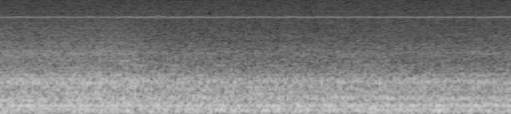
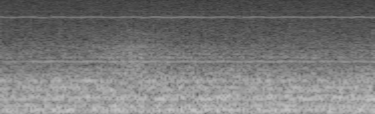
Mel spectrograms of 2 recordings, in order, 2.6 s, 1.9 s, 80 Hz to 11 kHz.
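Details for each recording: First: HP Pavilion Media Center PC with a very hot CPU: steady loud whoosh and constant hum from the processor fan (fan two) spinning hard at about 2318 RPM. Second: HP Pavilion Media Center PC, fans slowed to 85% in software: soft, steady whoosh with a faint constant high tone, no rattle or surging; fans turning slowly and evenly.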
